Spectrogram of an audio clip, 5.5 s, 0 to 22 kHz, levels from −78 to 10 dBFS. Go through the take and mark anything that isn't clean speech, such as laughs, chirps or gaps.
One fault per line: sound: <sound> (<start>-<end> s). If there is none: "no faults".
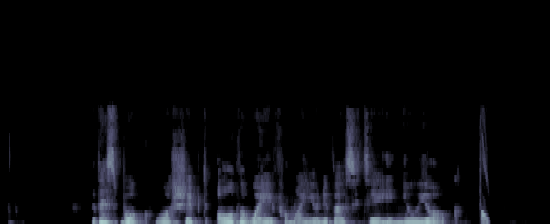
sound: chirp (4.8-4.9 s)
